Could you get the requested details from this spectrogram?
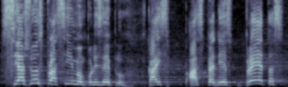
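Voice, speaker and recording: A woman's voice: high-pitched, lively intonation, normal speed, in a large hall. A woman with a Brazilian accent teaching an online Sunday school Bible lesson in a conversational way, often ending her sentences with a questioning tag. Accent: Brazilian Portuguese.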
